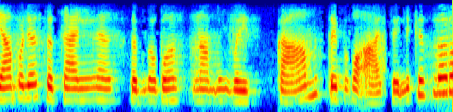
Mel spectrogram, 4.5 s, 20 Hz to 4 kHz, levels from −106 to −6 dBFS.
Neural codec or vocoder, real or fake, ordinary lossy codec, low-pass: codec, 16 kHz, 2 kbps, FunCodec, trained on LibriTTS, 25 frames a second; fake; AAC, 16 kbps; 3.6 kHz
